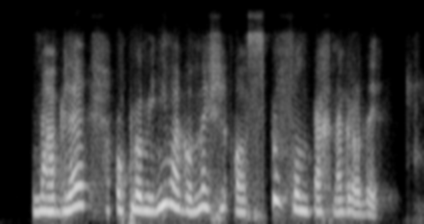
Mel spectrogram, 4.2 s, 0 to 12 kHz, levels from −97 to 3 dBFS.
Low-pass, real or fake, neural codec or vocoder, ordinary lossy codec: 7.2 kHz; fake; codec, 16 kHz, 2 kbps, FreqCodec, smaller model; Opus, 24 kbps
